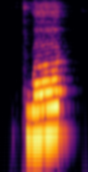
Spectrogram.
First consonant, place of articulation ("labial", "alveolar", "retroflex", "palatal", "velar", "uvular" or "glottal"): velar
